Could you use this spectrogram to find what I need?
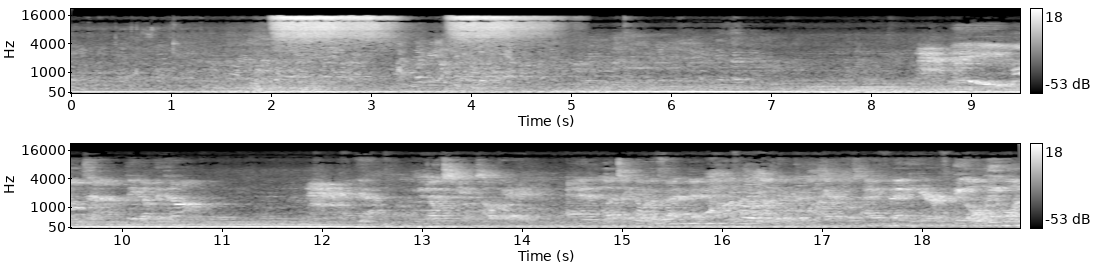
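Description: A crowd of people murmurs and chatters nearby.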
